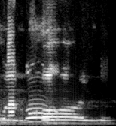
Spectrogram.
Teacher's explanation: Kita bayangkan ketika itu diucapkan, si huruf qaf ini mengarahnya ke huruf O.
